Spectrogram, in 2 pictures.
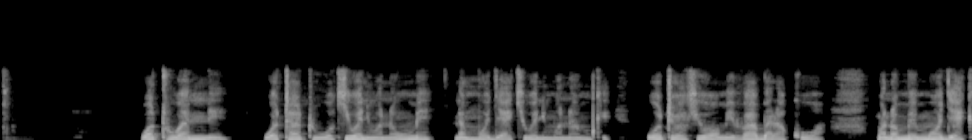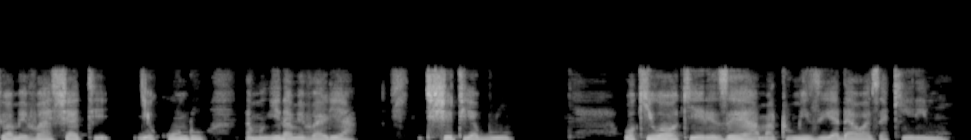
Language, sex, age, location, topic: Swahili, female, 25-35, Dar es Salaam, agriculture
